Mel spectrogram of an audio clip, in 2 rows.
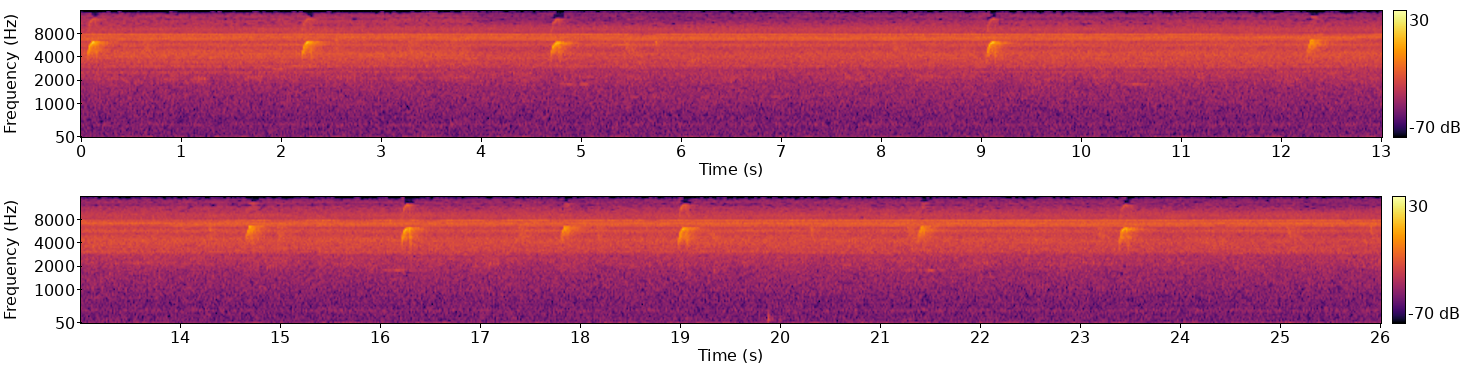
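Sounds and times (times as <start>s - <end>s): high insect drone: 0.0s - 26.0s.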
